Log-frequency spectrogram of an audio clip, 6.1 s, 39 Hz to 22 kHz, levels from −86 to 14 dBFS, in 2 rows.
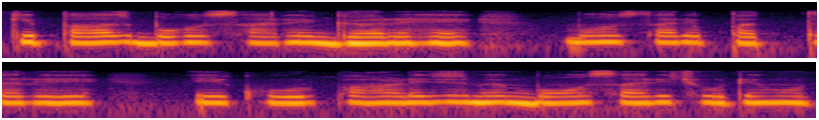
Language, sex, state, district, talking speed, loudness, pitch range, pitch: Hindi, female, Rajasthan, Jaipur, 185 wpm, -14 LUFS, 220-235 Hz, 225 Hz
